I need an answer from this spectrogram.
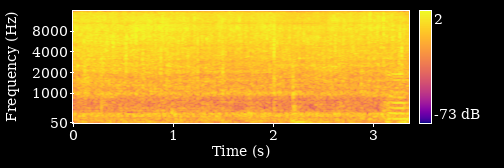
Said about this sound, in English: you just brown the onions as much as you want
